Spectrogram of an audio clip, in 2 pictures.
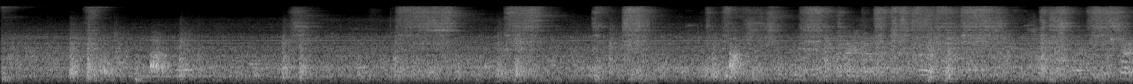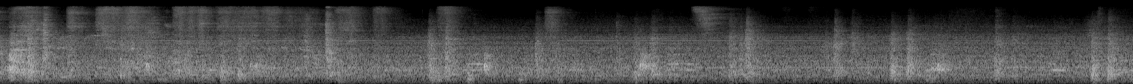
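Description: Diesel railcar running along the track, heard from inside the car: a steady rumble of wheels on rail with irregular clacks and knocks as the wheels pass over rail joints.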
